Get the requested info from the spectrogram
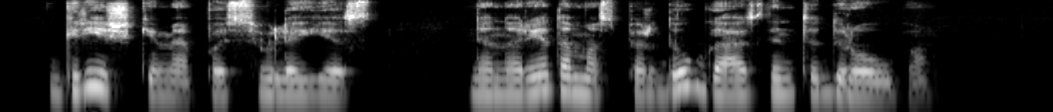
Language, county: Lithuanian, Panevėžys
